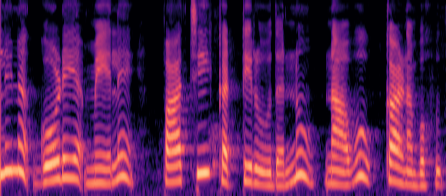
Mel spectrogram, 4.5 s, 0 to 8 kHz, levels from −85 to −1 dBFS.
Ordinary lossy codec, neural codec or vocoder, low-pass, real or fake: none; none; none; real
